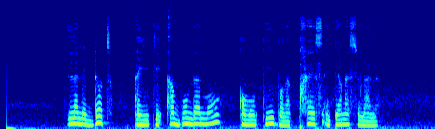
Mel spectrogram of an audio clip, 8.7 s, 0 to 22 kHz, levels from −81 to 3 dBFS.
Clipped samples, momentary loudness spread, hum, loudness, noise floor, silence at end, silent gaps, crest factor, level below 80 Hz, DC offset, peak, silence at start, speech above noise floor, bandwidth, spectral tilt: under 0.1%; 7 LU; none; -37 LUFS; -63 dBFS; 0.35 s; none; 14 dB; -60 dBFS; under 0.1%; -24 dBFS; 0.15 s; 28 dB; 15 kHz; -7.5 dB/octave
